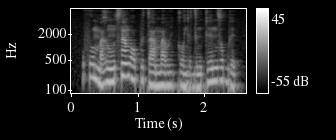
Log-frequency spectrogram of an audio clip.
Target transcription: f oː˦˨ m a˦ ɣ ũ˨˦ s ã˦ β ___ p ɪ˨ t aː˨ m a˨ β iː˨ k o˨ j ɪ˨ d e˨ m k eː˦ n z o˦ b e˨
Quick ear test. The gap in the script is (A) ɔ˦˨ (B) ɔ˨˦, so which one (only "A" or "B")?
B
